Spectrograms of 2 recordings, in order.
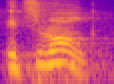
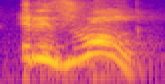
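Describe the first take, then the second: First: Said in the usual way. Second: "It is wrong" said higher and louder, leaning on "wrong"; emphatic. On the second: Acted. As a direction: land "wrong" as a firm final verdict, raised and loud. Repeated verdict, final rising.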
